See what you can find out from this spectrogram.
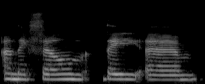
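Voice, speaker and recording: A woman's voice: a little high, monotone, takes it slowly, a bit bright. A woman chatting casually as a guest, emphatic and thinking aloud as she goes. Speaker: podcast guest, singer-songwriter. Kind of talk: casual chat.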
